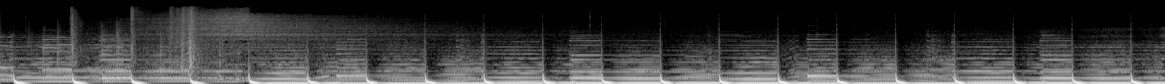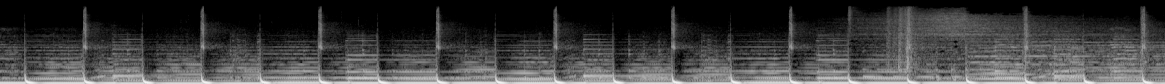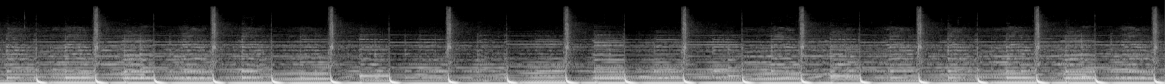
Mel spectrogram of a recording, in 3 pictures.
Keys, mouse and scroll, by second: 1.5 click, 11.3 scroll down 1, 15.0-18.2 drag, 18.2 right click, 19.0 click, 19.6-21.2 typing, 20.1 click, 20.5 click, 21.0 click, 21.3 click, 25.9 right click, 26.4-34.9 drag.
